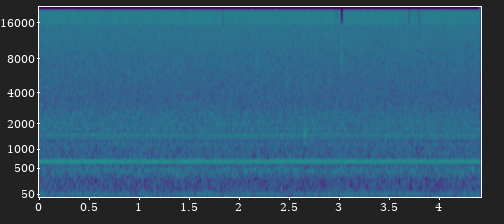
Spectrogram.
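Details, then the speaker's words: Electrohome tube console receiver on full line voltage, no schematic, while probing B+ and screen voltage: steady pure tone around 650 Hz over soft hiss and hum, origin unknown; a possible wiring error is suspected. "okay I don't know what that sound is pretty weird never heard anything like that"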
